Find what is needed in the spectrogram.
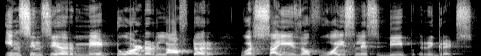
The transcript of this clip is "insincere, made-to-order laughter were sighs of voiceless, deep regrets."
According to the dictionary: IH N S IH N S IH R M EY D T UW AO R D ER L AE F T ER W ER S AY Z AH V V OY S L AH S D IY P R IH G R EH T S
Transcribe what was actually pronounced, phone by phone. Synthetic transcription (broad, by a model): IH N S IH N S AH R M EY D T UW AO R D ER L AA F T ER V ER S AY Z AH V V OY S L AH S D IY P R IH G R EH T S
